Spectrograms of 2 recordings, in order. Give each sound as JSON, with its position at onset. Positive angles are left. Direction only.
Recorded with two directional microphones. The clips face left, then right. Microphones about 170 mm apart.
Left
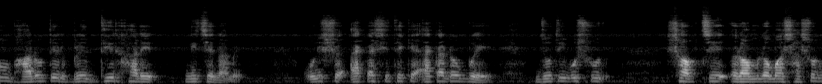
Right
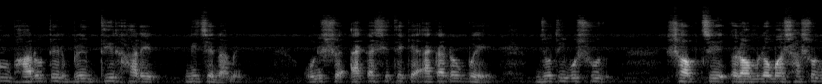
{"t": 0.0, "sound": "speech", "side_deg": 20}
